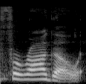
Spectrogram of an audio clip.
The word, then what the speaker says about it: Farago: Here we have none other than Andrew Farago. Andrew, welcome to Turtle Talk. You nailed the pronunciation, which is that's always it's always a great thing.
